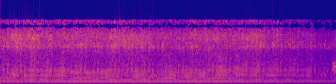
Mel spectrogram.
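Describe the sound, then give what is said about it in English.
A small airplane's motor, turned on while the plane loses altitude and flying speed over a village, runs at a steady, loud pitch, its buzzing, harmonic drone holding constant throughout with no voices, then swelling slightly at the very end. “Jim, I have to turn my motor on. We're losing altitude and flying speed.”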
